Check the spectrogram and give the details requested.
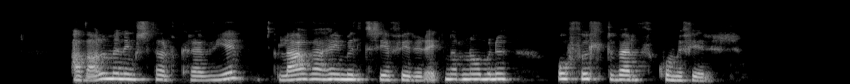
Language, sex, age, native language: Icelandic, female, 40-49, Icelandic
